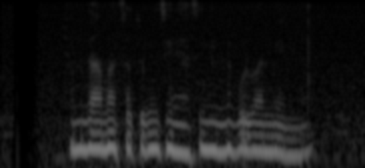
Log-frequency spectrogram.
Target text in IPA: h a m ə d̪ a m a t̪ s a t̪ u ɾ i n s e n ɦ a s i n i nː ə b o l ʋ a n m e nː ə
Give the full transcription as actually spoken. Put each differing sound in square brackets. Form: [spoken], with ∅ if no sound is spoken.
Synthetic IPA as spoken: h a m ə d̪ a m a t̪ s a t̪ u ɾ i n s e n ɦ a s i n i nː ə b o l ʋ a n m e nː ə

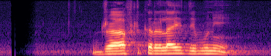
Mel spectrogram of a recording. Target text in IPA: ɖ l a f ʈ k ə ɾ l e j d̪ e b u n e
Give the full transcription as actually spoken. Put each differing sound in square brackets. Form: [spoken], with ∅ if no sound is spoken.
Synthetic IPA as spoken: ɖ [ɾ] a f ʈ k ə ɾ l [a] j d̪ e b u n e

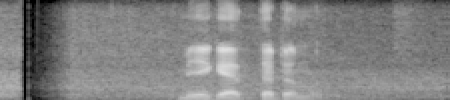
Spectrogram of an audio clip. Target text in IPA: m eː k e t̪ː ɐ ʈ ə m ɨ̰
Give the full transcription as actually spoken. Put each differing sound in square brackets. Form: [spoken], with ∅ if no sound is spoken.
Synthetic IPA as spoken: m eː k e t̪ː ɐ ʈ [ɐ] m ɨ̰

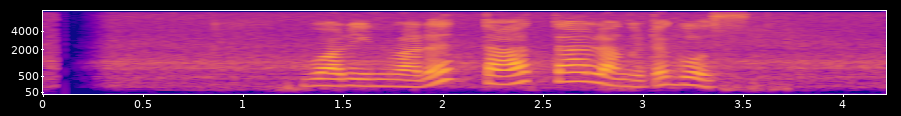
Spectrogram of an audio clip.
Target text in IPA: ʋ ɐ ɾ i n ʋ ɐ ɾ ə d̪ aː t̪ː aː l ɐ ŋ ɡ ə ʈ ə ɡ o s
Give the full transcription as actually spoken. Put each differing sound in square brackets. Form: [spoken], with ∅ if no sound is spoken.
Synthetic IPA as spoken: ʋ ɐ ɾ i n ʋ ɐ ɾ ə [t̪] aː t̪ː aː l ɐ ŋ ɡ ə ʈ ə ɡ o s

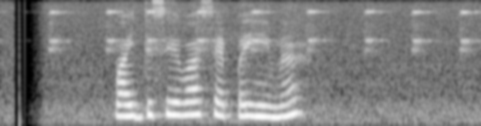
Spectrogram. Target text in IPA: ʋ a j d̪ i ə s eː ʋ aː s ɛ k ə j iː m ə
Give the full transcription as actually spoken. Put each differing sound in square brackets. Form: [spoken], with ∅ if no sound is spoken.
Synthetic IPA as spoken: ʋ a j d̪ [j] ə s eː ʋ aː s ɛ [p] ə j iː m ə

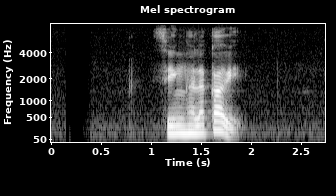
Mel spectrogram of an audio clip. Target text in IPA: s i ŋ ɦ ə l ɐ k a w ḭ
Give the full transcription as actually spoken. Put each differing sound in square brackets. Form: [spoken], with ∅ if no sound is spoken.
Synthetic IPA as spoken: s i ŋ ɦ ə l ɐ k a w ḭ

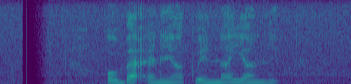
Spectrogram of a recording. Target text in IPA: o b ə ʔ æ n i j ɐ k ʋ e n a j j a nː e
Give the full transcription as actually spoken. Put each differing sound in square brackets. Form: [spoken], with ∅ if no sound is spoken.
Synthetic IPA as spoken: o b ə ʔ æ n [e] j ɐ k ʋ e [nː] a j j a nː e

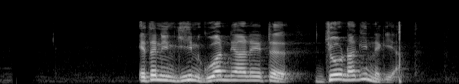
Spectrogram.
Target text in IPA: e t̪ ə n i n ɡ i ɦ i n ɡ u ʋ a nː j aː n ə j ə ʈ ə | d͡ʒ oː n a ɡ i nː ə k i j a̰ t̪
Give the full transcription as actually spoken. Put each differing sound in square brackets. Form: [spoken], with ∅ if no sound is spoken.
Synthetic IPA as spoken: e t̪ ə n i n ɡ i ɦ i n ɡ u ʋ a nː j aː n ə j ə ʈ ə | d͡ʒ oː n a ɡ i nː ə [ɡ] i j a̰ t̪

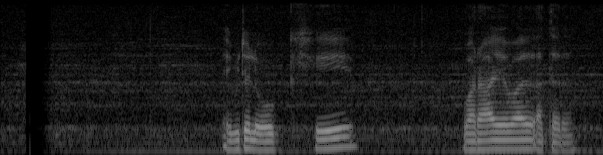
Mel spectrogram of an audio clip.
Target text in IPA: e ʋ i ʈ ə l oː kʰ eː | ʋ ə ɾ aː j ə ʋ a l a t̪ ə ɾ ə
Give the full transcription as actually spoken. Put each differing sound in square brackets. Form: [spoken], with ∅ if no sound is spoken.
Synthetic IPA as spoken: e ʋ i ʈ ə l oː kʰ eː | ʋ [a] ɾ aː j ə ʋ a l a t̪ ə ɾ ə

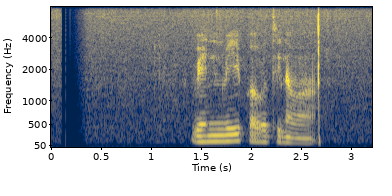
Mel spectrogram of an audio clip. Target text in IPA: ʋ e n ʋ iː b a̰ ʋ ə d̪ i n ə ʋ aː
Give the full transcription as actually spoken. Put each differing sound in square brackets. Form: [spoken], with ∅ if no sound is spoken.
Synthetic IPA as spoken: ʋ e n ʋ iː [p] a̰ ʋ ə [t̪] i n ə ʋ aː

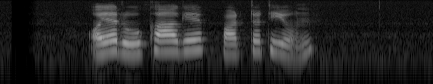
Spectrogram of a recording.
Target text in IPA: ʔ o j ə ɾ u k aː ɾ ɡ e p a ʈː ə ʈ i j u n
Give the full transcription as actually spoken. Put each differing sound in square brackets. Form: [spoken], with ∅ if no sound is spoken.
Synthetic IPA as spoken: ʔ o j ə ɾ [uː] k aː [∅] ɡ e p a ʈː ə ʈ i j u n

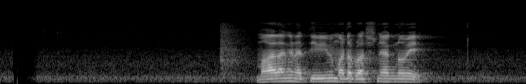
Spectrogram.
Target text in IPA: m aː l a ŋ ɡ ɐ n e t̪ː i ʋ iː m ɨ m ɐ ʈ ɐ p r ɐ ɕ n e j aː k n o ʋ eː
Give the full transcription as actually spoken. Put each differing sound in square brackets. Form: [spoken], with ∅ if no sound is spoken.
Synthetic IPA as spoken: m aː l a ŋ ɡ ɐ n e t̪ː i ʋ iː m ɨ m ɐ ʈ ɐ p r ɐ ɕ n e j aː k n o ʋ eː

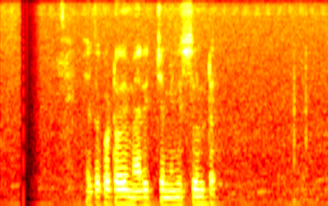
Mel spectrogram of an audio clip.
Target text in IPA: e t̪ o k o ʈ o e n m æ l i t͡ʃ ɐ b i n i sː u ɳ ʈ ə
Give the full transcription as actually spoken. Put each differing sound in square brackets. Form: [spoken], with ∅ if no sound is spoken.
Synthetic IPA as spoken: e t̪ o k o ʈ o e [∅] m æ [ɾ] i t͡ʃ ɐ [m] i n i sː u ɳ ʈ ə

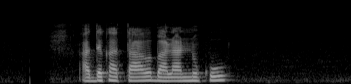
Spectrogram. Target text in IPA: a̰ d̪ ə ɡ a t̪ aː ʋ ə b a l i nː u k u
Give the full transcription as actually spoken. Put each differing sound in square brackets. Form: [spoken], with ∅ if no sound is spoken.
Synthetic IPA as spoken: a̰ d̪ ə [k] a t̪ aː ʋ ə b a l [a] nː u k u

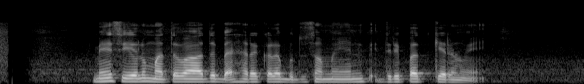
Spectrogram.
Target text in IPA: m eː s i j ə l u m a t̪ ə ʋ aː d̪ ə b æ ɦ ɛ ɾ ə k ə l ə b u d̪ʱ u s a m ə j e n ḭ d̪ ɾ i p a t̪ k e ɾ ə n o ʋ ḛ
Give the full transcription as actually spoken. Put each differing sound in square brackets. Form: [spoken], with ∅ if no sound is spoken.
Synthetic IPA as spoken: m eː s i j ə l u m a t̪ ə ʋ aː d̪ ə b æ ɦ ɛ ɾ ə k ə l ə b u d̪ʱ u s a m ə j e n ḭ d̪ ɾ i p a t̪ k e ɾ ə n [u] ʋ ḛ

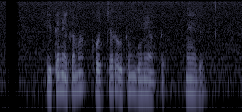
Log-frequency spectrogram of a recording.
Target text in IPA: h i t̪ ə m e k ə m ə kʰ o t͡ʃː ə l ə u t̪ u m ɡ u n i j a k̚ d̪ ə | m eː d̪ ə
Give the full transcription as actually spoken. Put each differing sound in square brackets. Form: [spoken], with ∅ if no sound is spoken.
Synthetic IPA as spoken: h i t̪ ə [n] e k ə m ə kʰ o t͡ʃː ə [ɾ] ə u t̪ u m ɡ u n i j a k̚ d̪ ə | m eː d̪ ə

